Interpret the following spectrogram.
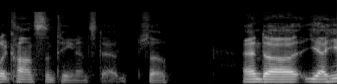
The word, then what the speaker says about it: Constantine: a Liverpoolian accent, Yeah, and it's supposed to be pronounced Constantine, not Constantine. That's Oh, Americanized, bastardized version that we have. I'm an American bastard. I'm gonna call it Constantine.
